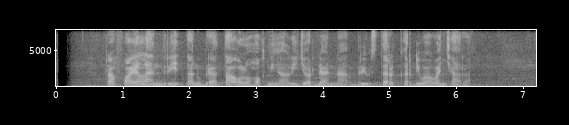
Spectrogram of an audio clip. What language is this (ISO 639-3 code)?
sun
